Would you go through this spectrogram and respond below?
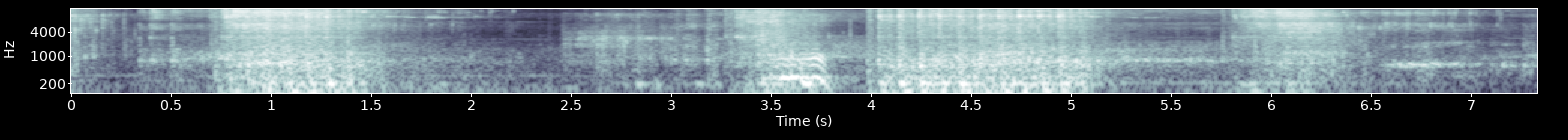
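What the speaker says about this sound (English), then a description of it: "Something is shooting at me, throwing shit at me." Gunfire aimed at the player in the video game The Sinking City, heard as loud rapid bursts of rattling, noisy fire that surge and fade in several waves over a watery rumble.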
